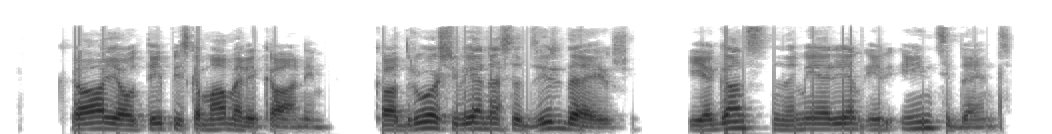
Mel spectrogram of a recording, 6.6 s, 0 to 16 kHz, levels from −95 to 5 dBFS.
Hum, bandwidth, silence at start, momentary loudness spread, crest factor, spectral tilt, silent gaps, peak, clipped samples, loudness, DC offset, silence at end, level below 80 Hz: none; 7.8 kHz; 0.45 s; 12 LU; 16 dB; -6 dB/octave; 2.11-2.33 s, 4.00-4.29 s; -2 dBFS; under 0.1%; -18 LUFS; under 0.1%; 0.3 s; -52 dBFS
